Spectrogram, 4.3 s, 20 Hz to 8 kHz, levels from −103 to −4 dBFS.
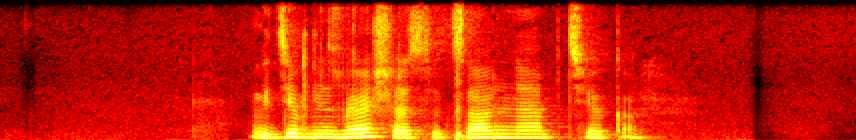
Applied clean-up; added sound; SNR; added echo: neural mask model Resemble Enhance denoiser.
